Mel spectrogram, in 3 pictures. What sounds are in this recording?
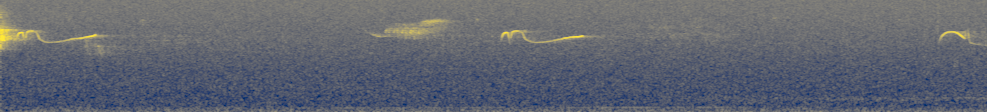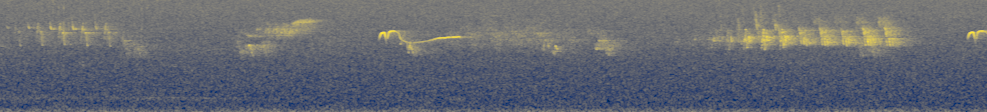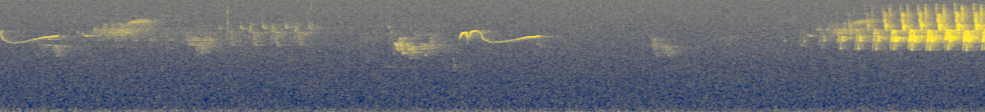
Eastern Wood-Pewee, Black-throated Blue Warbler, Ovenbird, Red-eyed Vireo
